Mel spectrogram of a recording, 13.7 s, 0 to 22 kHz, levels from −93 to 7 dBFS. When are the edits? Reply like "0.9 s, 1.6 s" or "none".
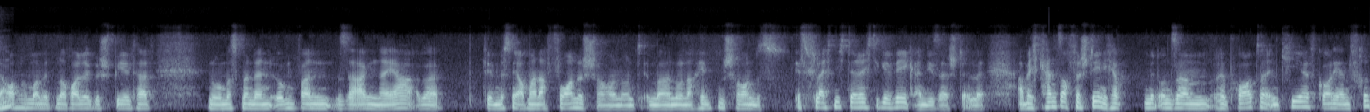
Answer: none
